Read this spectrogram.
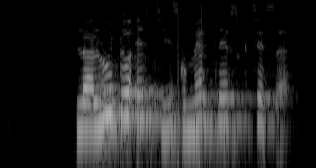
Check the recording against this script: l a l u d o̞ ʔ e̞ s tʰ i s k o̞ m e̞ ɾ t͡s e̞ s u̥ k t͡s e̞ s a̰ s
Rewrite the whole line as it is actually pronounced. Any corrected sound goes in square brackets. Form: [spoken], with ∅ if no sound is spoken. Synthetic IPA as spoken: l a l u d o̞ ʔ e̞ s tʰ i s k o̞ m e̞ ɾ t͡s e̞ s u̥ k t͡s e̞ s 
